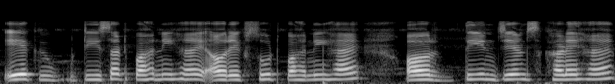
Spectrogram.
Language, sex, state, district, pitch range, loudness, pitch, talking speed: Hindi, female, Jharkhand, Garhwa, 215-240 Hz, -17 LUFS, 230 Hz, 145 wpm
